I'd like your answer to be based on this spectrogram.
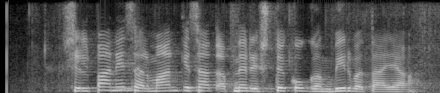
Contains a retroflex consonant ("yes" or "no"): no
